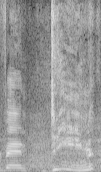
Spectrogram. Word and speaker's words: Van Dien: and WTF Nation radio I'm here with Casper Van Dean make sure you say it correctly uh famous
